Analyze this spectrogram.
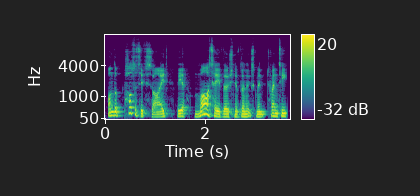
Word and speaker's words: MATE: yes it is pronounced Marte and not mate as its named in Spanish after a South American drink in contrast to cinnamon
